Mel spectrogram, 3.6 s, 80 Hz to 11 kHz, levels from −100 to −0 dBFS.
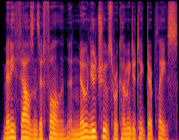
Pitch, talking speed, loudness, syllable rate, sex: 120 Hz, 235 wpm, -18 LUFS, 5.8 syllables/s, male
